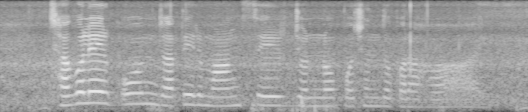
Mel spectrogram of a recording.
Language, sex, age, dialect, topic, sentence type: Bengali, female, 18-24, Western, agriculture, statement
